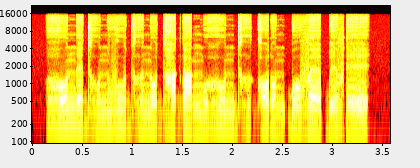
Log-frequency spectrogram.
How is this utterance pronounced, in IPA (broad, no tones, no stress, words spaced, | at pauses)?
ɦon ɾedʱunvudʱɯn odʱaɡɾaŋ͡mu ɦun dʱɯɡɔɾon ɓovɛɓev ɾe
